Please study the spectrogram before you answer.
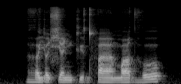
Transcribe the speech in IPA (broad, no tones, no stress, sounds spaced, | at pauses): ɦ ɐ j œ ɕ a ɲ kʲ o d f aː m ɑ dʱ o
